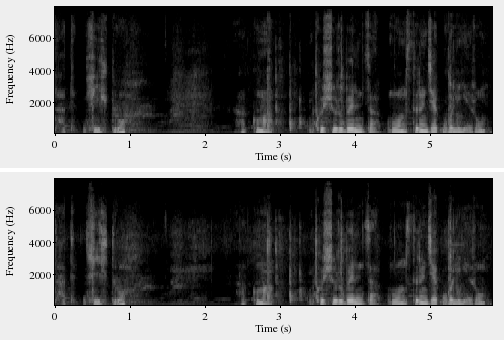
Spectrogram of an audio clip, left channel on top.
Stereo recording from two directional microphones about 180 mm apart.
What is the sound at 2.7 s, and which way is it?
Speech, 30° left (ahead or behind).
